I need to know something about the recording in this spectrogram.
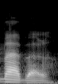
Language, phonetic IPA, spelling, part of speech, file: Polish, [ˈmɛbɛl], mebel, noun, Pl-mebel.ogg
